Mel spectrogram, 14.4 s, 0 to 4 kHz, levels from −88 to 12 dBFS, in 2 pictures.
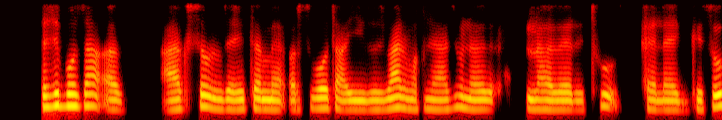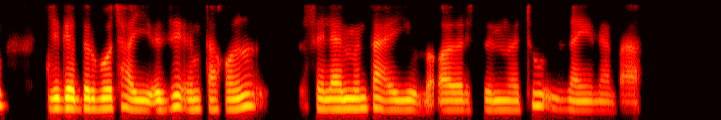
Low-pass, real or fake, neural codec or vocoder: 3.6 kHz; fake; codec, 24 kHz, 0.9 kbps, WavTokenizer, large speech release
